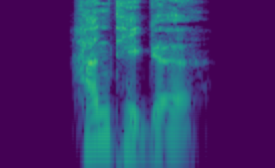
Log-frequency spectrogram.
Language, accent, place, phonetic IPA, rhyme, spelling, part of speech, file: German, Germany, Berlin, [ˈhantɪɡə], -antɪɡə, hantige, adjective, De-hantige.ogg
- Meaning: inflection of hantig: 1. strong/mixed nominative/accusative feminine singular 2. strong nominative/accusative plural 3. weak nominative all-gender singular 4. weak accusative feminine/neuter singular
